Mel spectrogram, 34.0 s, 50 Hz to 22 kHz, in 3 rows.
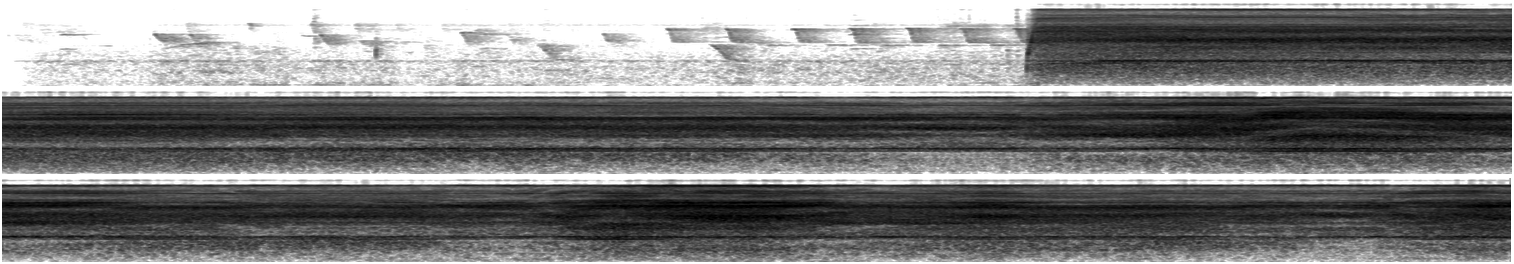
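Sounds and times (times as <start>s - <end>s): faint bird chirps: 0.1s - 7.7s
vacuum cleaner running: 7.6s - 33.9s.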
